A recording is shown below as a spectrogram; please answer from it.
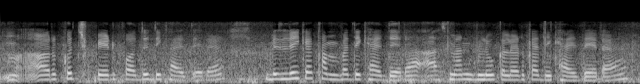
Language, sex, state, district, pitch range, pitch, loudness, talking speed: Hindi, male, Bihar, Jahanabad, 210-235 Hz, 225 Hz, -15 LUFS, 235 wpm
